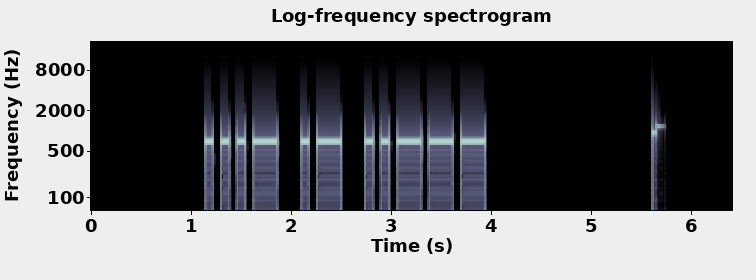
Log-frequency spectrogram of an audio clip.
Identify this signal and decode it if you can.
Morse code, heard as a keyed tone, about 15 wpm, 700 Hz. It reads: VA2
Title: Callsign Prefixes for Top 100 DXCC - 15wpm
